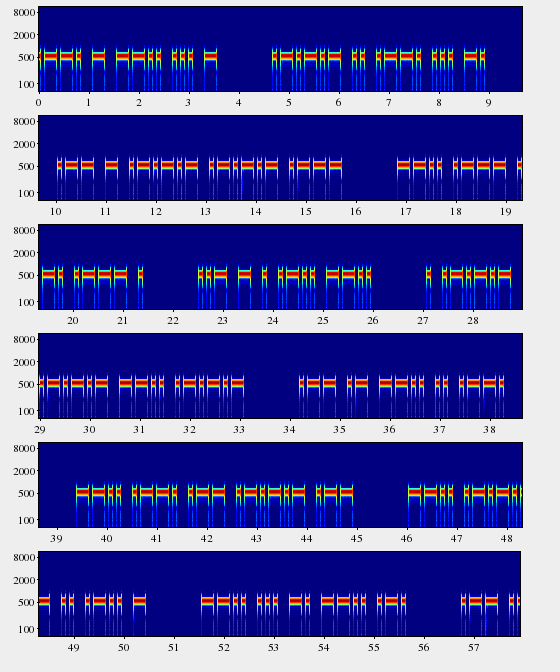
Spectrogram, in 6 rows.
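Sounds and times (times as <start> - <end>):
morse code tone: 56.8 - 57.9.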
